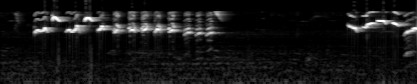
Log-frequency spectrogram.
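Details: Gacor oriental magpie-robin song with rich fills: a rapid stuttering series of about a dozen bright chirps and slurred whistles, a quiet gap of over a second, then a new phrase of rising and falling whistles.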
